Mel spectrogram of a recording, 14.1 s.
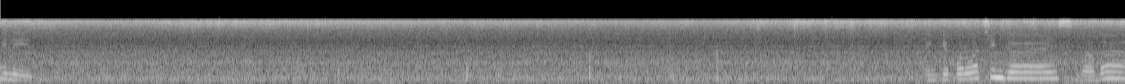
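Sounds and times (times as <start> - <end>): food sizzling in a frying pan: 0.0 - 14.0
spatula stirring and tapping pan: 3.9 - 5.0, 5.7 - 10.8.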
